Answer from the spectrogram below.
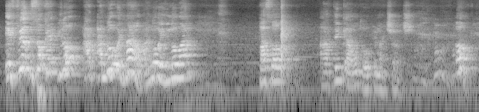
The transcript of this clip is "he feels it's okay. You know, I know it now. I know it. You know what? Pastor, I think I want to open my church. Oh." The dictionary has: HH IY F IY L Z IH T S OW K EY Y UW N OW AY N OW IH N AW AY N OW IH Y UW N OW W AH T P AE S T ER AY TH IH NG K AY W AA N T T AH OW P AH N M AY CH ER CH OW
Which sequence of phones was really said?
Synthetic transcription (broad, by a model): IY F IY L IH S OW K EY Y UW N OW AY N OW IH N AW AY N OW IH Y N OW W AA P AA S T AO AY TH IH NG K AY W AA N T T AH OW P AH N M AY CH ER CH OW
